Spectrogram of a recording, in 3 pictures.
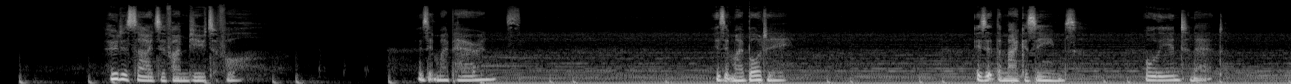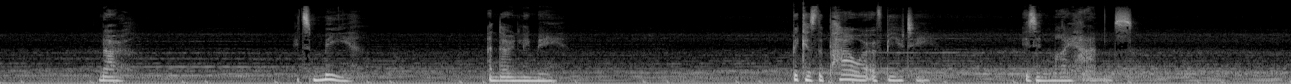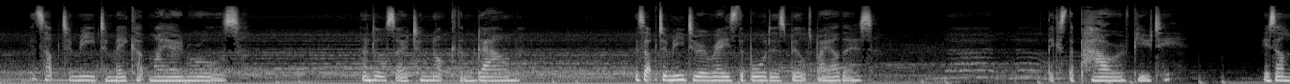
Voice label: VO ENG; Sephora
